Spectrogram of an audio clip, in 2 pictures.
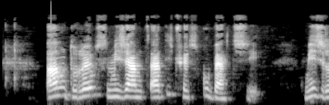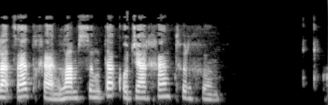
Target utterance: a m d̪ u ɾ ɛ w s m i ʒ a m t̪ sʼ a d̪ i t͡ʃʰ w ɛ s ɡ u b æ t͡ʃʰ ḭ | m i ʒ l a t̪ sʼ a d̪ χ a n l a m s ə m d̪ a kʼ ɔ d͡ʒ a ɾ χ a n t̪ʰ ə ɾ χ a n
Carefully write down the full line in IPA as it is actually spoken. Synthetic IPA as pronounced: a m d̪ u ɾ ɛ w s m i ʒ a m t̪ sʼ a d̪ i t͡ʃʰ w ɛ s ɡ u b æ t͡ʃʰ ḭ | m i ʒ l a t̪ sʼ a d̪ χ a n l a m s ə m d̪ a kʼ ɔ d͡ʒ a ɾ χ a n t̪ʰ ə ɾ χ ə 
